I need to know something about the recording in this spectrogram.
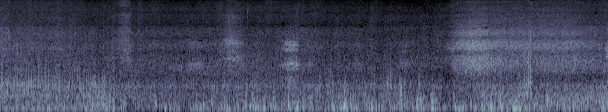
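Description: Wind blusters loudly outdoors.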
